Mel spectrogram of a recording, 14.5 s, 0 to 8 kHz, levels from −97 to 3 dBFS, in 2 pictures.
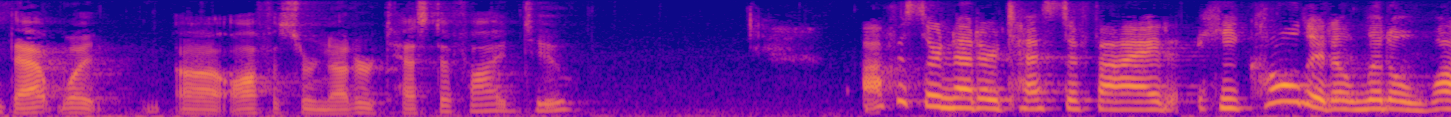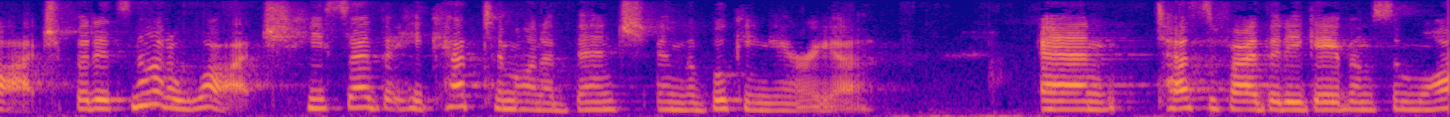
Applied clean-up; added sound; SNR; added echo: none; none; none; none.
